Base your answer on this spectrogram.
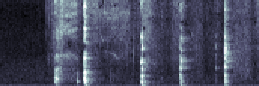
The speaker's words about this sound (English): Sorry, guys, I'm coughing.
